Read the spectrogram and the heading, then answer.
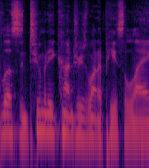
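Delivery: ordinary delivery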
